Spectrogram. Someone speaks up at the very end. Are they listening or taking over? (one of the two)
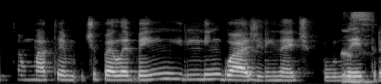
taking over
